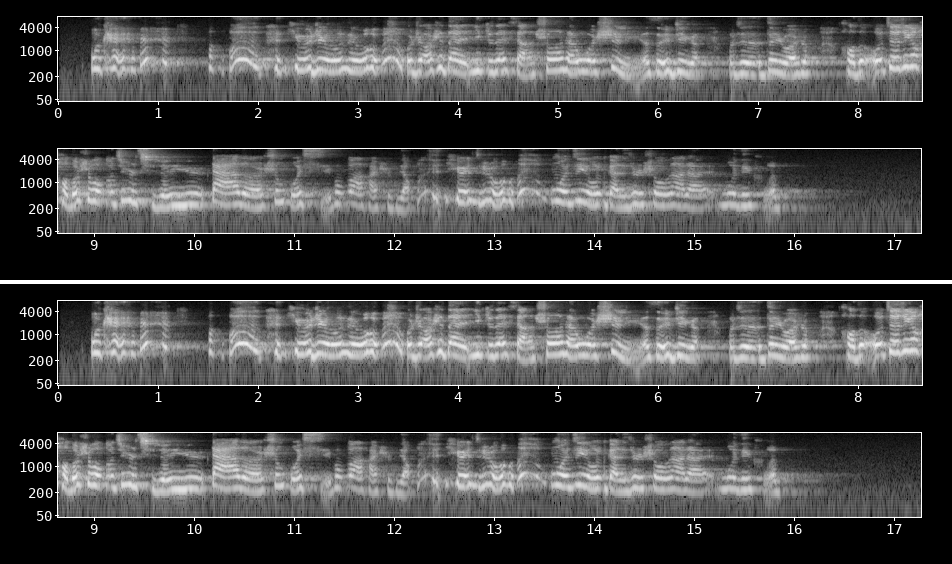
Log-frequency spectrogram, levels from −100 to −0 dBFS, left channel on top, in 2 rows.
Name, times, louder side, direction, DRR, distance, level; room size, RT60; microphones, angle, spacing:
voice 1, 0.3-1.2 1.5-6.4 6.7-15.9, right 2 dB, 20° right, 16 dB, 0.4 m, -19 dB
18.0 x 7.8 x 9.7 m, 1.4 s
head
